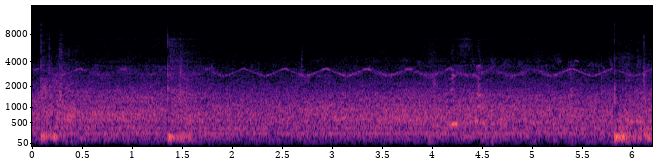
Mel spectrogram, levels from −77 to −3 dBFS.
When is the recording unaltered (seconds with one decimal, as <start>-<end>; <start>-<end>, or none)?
0.0-0.6; 1.8-3.1; 5.3-6.2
